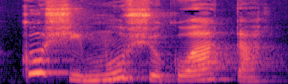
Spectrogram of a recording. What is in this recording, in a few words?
new year, kichwa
